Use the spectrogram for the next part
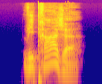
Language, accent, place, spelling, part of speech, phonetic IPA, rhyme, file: German, Germany, Berlin, Vitrage, noun, [viˈtʁaːʒə], -aːʒə, De-Vitrage.ogg
- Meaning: vitrage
